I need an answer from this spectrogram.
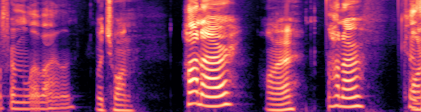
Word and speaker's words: Hannah: name is hannah and that's how we pronounce it here in the states in the states hannah not honor hannah hannah and they say hannah hannah hannah like it's h-a-n-n-a-r hannah i don't wanna i'm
